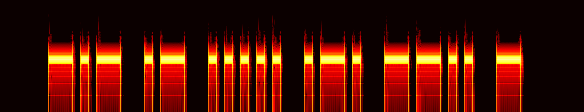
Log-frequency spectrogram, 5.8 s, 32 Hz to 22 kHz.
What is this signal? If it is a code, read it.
Morse code, heard as a keyed tone, about 15 wpm, 700 Hz. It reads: KA5RZT
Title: USA Call Signs 15wpm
